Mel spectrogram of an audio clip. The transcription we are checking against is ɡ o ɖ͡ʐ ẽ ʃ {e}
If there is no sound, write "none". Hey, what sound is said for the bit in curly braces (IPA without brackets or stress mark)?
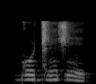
e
